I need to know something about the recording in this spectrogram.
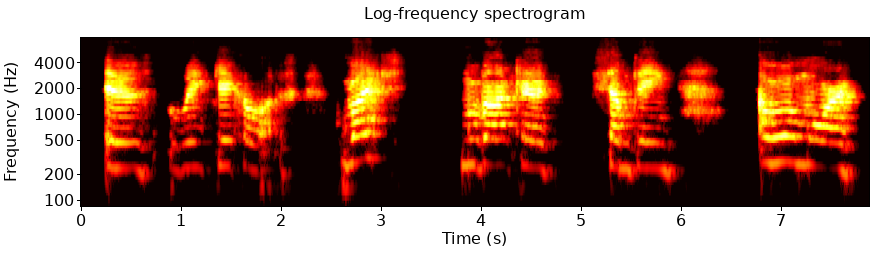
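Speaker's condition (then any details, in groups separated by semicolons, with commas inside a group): Cerebral palsy; speech noticeably affected, listeners wrongly judge intelligence from speech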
